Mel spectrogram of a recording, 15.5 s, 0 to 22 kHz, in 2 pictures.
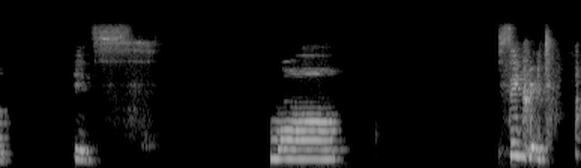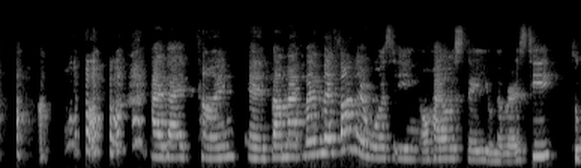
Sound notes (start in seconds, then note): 3.1 laughs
